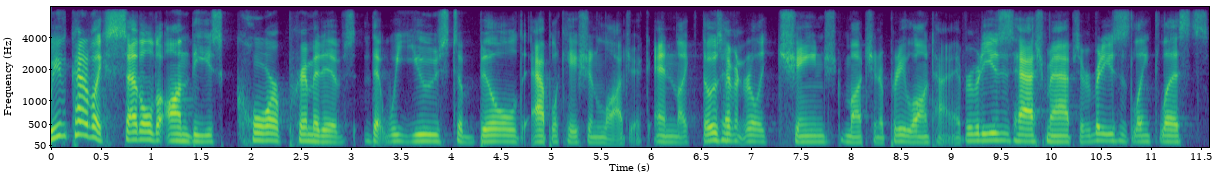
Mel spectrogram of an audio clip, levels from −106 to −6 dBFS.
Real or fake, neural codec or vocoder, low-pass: real; none; 7.2 kHz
